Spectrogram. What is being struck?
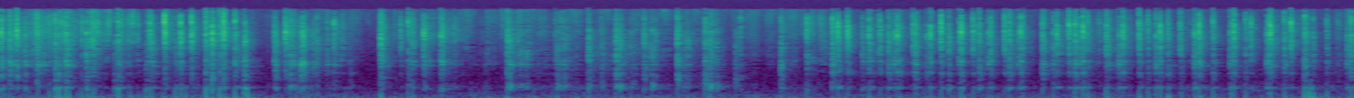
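Plastic lotion pump bottle.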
